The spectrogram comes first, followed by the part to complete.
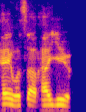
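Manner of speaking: put-on country-sounding Southern accent. Retelling own greeting, imitating own country-sounding greeting. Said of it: "I sounded really country saying that".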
